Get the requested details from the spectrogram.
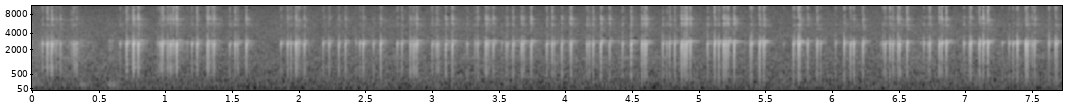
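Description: Fingernails tap rapidly and continuously on a hollow, dark brown glass hard cider bottle held in both hands. Each tap is a bright, glassy click with a short ring near 2.6 kHz, with almost no low end.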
